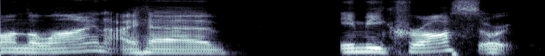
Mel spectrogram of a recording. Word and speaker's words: Immie: a Spartan Pro on the line I have Emy Cross or is that how you pronounce your first name without the abbreviation it's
